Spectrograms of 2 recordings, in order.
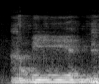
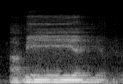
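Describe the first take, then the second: Both takes have the same delivery.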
